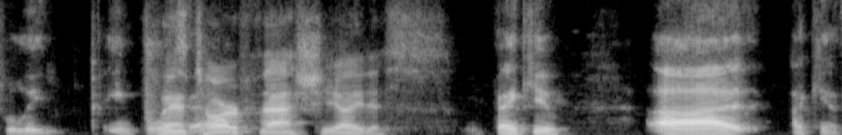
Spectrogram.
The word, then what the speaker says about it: plantar fasciitis: Plantar fasciitis.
